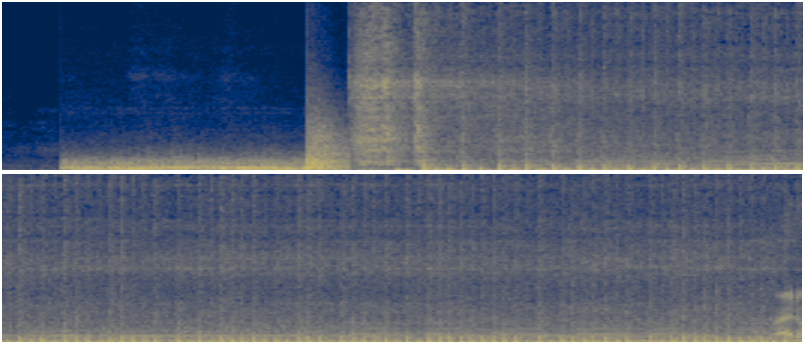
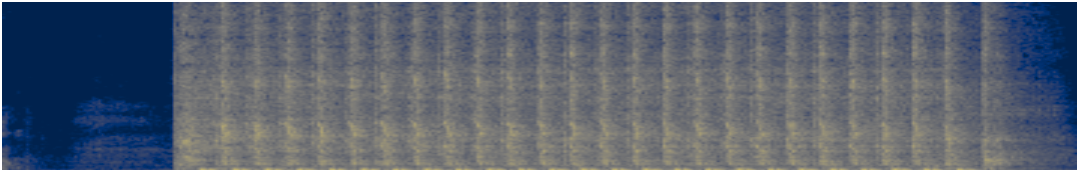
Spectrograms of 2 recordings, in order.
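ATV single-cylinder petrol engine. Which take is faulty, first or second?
second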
